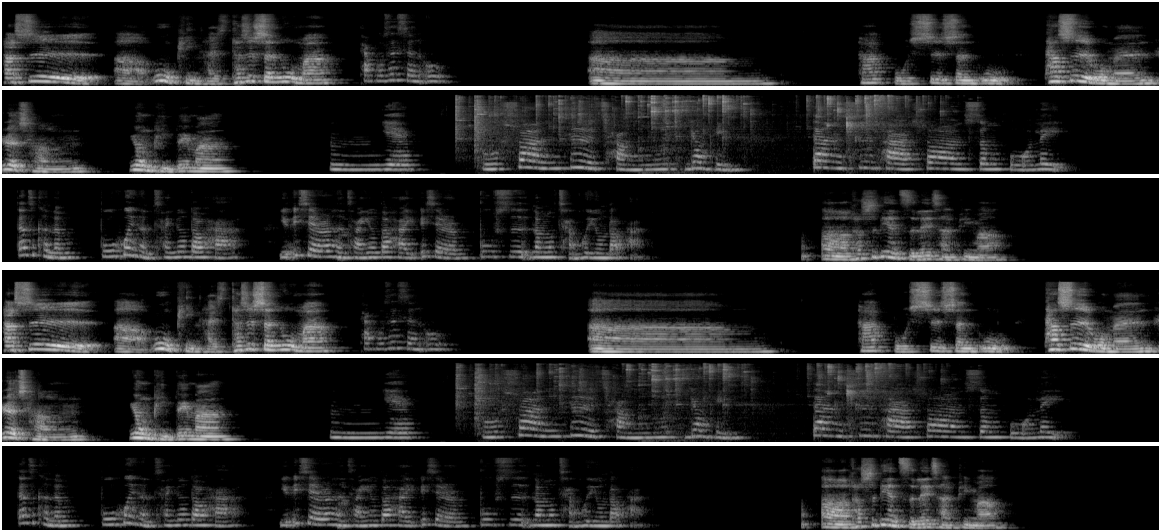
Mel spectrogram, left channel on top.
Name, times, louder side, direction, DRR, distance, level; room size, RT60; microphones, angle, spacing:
voice 1, 0.0-3.3 5.9-7.7 8.6-10.1 10.4-12.4 12.8-13.9 31.3-33.1, right 2 dB, 40° right, 0.7 m, -22 dB
voice 2, 3.6-4.5 14.8-15.8 16.4-19.0 19.7-22.2 23.3-25.5 25.9-29.6, left 2 dB, 20° left, 0.4 m, -32 dB
sound 1, 16.1-21.3, left 5 dB, 75° left, 1.7 m, -31 dB
3.7 x 2.2 x 3.3 m
head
